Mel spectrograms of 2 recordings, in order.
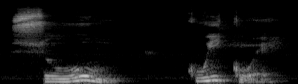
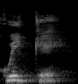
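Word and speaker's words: suum cuique: una por una bien Por eso es suum cucue no es Quique porque en el latín todas las letras se pronuncian cu tribuere y esto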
